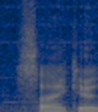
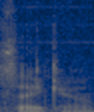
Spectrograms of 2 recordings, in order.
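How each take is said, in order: First: The first syllable sounds like 'sigh'. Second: The first syllable sounds like 'say'. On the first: This is how the speaker first read the name. "Before I thought it was Psycho" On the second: This is how the anime says the name. "the anime pronounces it Seiko"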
